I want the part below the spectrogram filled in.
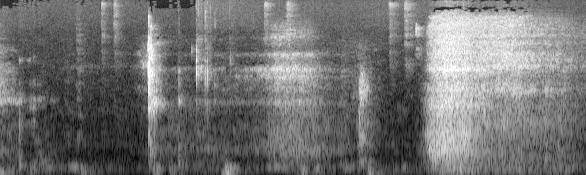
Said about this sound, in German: Also, ich dachte, das war so ein Einatmen, um noch was nee, zu sagen, aber es nee, war nur glaub, ein, nichts, ein, angestrengtes, ein angestrengtes Schnaufen.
